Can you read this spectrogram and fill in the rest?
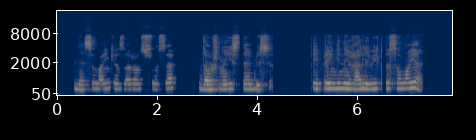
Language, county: Lithuanian, Šiauliai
